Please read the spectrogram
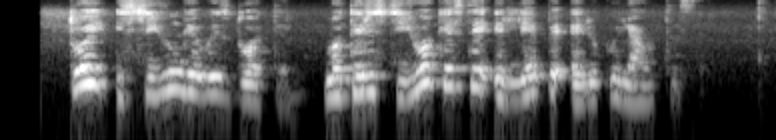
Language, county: Lithuanian, Panevėžys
